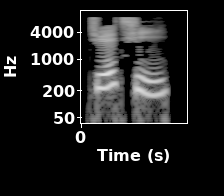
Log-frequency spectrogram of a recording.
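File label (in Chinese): "崛起", Mandarin; chinese-flashcards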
